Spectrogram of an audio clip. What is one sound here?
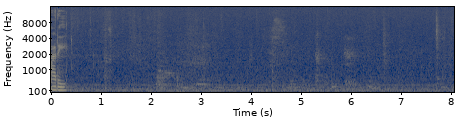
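Footsteps tap softly across a hard floor.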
